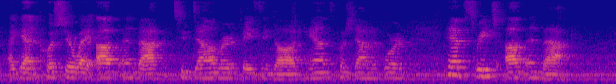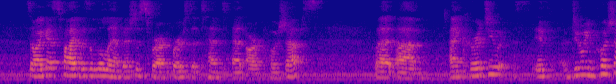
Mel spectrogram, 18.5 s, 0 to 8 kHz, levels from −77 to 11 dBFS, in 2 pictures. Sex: female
